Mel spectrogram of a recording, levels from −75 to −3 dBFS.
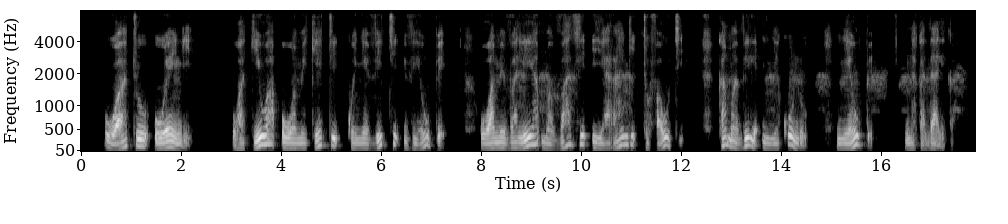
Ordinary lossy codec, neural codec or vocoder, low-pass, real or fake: Opus, 16 kbps; none; 7.2 kHz; real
